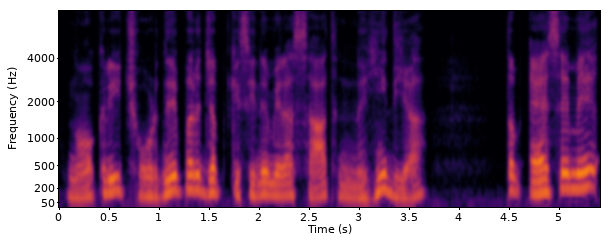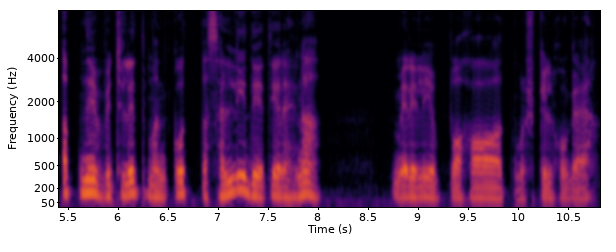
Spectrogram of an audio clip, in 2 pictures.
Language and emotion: Hindi, sad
